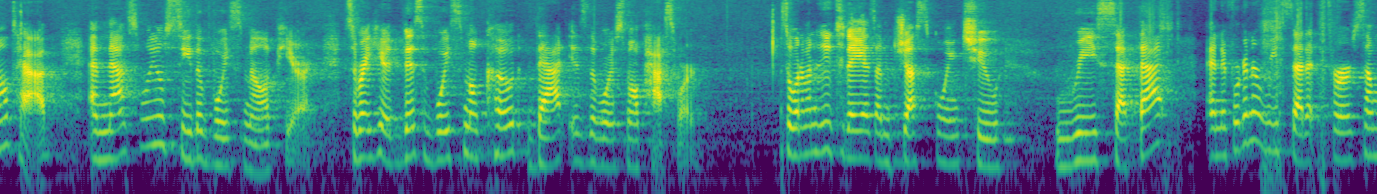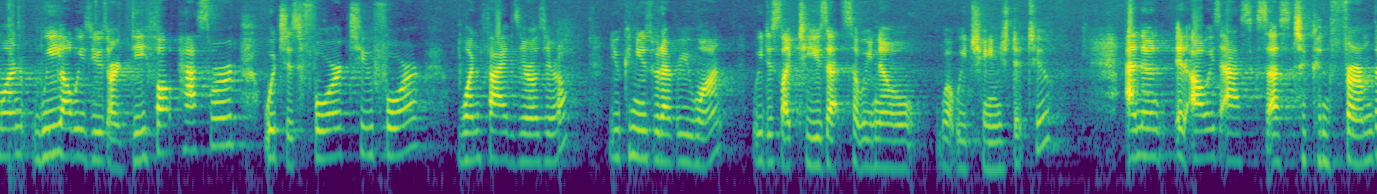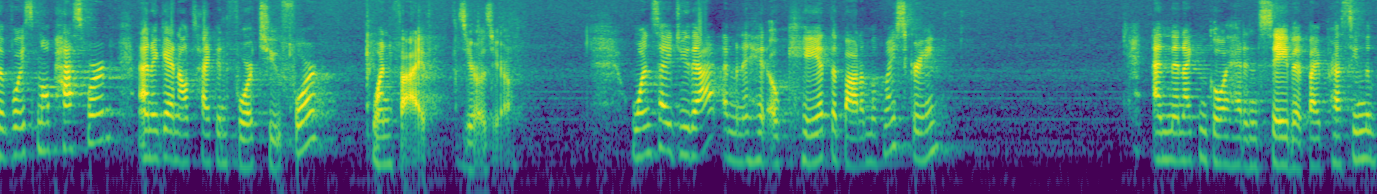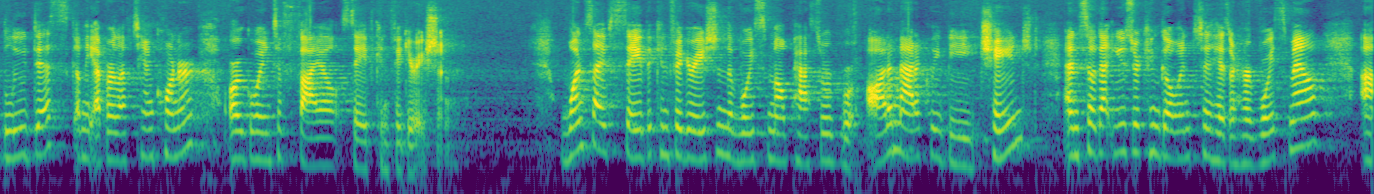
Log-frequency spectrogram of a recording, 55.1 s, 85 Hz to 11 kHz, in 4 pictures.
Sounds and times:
Female speech, woman speaking: 0.0s - 7.1s, 7.8s - 24.4s, 25.1s - 32.8s, 33.9s - 37.1s, 39.1s - 46.0s, 47.0s - 55.0s.

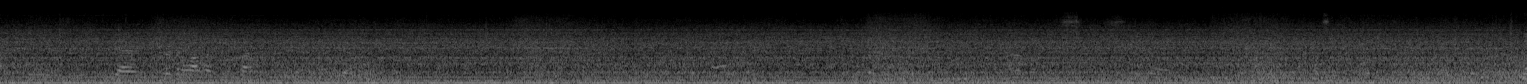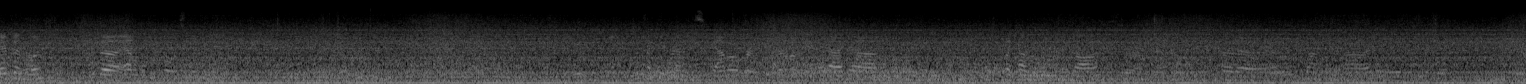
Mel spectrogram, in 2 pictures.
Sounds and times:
Speech: 0.0s - 4.0s, 8.5s - 13.9s, 15.1s - 17.8s, 20.0s - 30.5s.

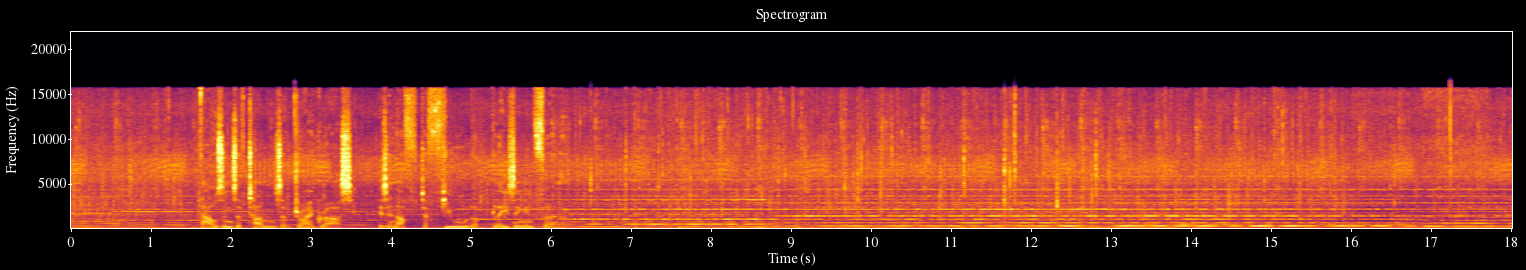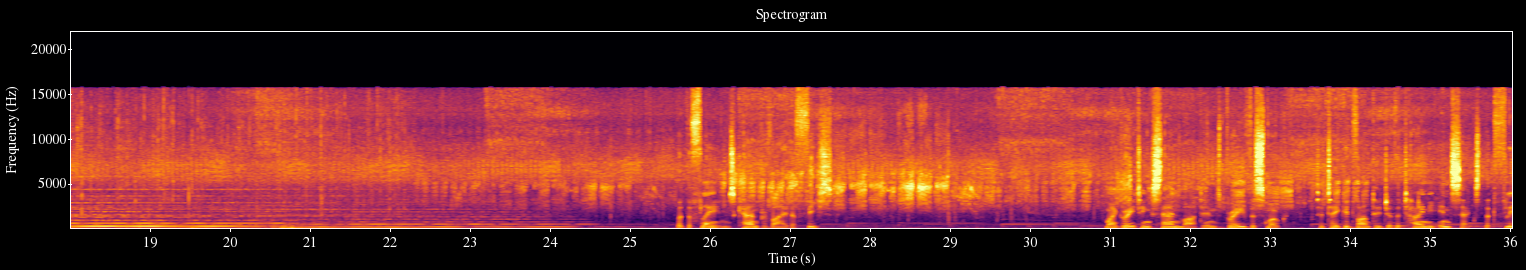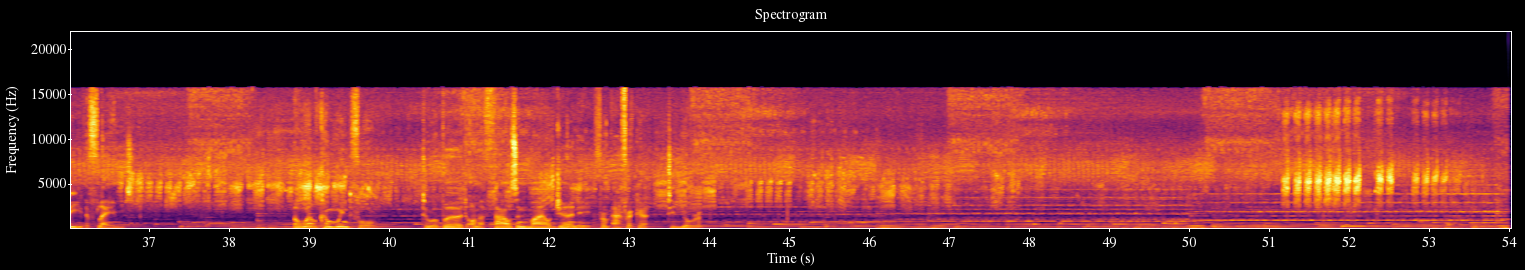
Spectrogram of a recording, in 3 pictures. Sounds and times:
Fire: 0.0s - 54.0s.

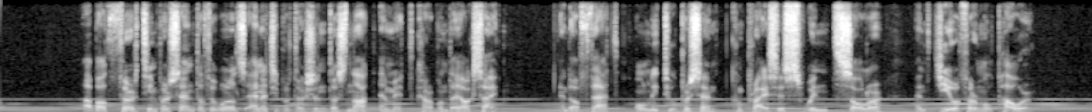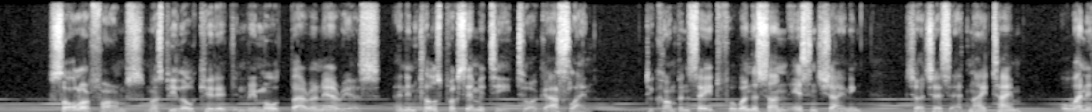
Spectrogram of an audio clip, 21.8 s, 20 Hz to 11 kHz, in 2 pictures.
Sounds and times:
Music: 0.0s - 21.8s
Speech: 0.8s - 5.0s, 5.6s - 10.4s, 11.4s - 21.8s.

